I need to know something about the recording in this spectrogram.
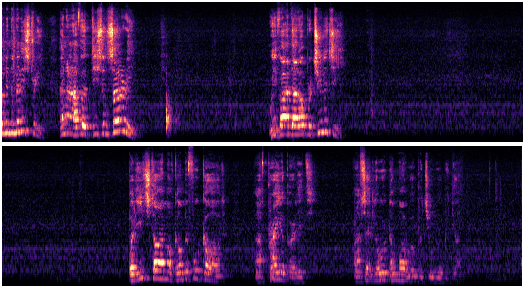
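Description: An older man speaks calmly through a microphone, with long pauses.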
